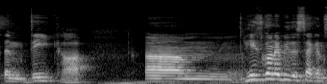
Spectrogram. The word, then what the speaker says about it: Ndicka: say his name, because it's not DICKA, it's Ndicka.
